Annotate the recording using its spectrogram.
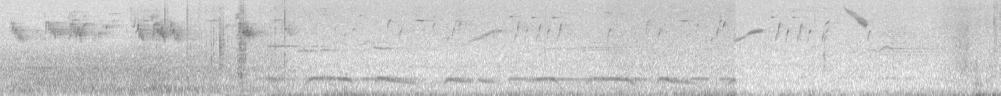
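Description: A pigeon cooing: a run of soft, evenly repeated low coos that starts about three seconds in and lasts about four seconds. Faint small-bird chirps and a low rumble sit behind it.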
